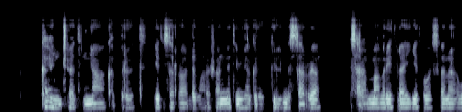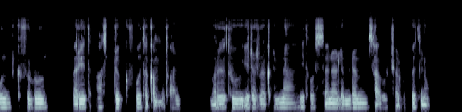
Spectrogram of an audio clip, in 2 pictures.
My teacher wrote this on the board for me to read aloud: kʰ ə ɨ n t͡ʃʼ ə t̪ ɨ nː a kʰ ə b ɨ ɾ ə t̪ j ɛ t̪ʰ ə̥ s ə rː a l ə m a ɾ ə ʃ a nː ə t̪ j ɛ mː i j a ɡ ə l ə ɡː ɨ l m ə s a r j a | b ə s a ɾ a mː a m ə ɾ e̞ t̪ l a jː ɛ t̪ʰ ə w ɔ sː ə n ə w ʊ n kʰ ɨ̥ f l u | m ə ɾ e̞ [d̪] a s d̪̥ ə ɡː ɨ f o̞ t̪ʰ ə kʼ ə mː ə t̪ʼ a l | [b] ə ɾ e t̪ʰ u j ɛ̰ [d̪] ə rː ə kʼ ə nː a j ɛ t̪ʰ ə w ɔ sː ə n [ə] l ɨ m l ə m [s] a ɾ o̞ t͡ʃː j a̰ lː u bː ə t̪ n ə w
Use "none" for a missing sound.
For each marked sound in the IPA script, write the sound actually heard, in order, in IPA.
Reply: t̪, m, d̪, ə, s

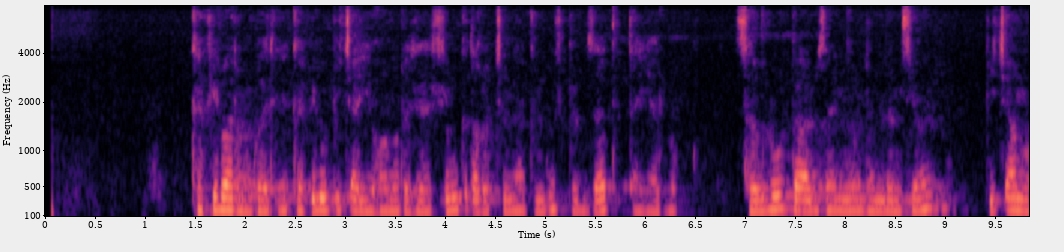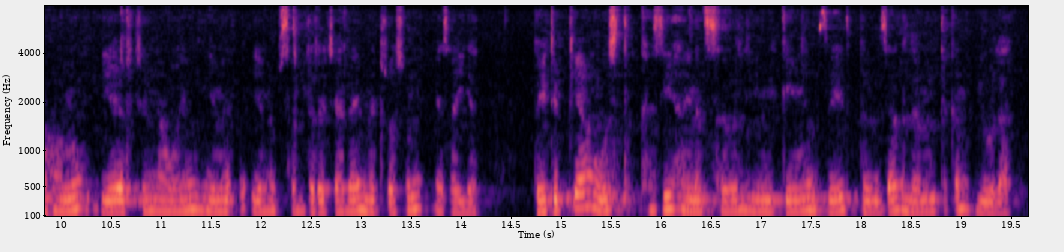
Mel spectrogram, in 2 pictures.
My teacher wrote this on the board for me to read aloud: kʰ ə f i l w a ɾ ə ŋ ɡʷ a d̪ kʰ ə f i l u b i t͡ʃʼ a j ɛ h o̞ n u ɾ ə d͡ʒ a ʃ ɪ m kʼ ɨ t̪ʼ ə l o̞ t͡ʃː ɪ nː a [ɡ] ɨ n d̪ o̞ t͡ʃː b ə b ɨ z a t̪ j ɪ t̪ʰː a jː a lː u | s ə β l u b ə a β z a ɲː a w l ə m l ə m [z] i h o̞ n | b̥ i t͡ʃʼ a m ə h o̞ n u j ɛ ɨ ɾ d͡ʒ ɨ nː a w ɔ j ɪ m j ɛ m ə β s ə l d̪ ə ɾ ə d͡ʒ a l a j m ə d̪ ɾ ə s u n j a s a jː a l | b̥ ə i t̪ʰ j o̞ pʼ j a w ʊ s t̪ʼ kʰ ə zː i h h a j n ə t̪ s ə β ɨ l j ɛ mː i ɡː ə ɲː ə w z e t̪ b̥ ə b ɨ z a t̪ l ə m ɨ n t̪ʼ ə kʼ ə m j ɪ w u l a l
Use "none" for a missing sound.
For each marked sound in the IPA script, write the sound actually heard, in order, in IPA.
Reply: ɡ, s

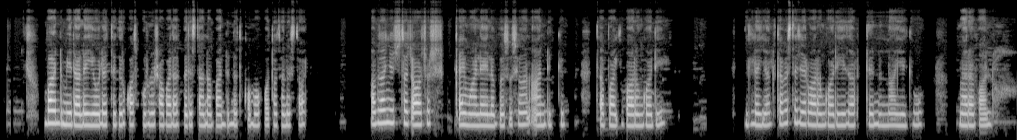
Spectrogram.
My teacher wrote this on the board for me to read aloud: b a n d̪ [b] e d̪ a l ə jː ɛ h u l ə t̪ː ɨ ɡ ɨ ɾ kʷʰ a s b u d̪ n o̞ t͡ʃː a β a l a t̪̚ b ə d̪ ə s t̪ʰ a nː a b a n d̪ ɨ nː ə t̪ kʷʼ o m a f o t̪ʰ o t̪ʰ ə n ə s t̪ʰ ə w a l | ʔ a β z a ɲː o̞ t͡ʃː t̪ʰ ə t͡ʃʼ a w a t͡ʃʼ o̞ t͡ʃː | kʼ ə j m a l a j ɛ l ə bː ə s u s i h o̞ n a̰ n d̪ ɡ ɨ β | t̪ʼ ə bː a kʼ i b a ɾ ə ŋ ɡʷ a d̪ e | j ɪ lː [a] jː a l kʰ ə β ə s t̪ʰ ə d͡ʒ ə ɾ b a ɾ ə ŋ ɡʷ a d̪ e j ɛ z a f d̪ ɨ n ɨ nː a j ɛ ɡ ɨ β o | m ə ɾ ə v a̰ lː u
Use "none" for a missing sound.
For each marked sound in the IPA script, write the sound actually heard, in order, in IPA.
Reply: m, ə

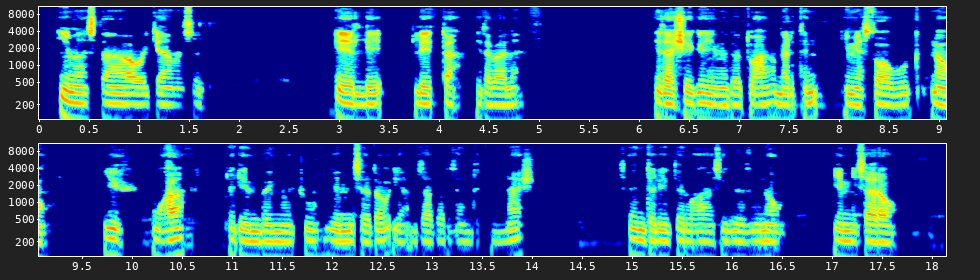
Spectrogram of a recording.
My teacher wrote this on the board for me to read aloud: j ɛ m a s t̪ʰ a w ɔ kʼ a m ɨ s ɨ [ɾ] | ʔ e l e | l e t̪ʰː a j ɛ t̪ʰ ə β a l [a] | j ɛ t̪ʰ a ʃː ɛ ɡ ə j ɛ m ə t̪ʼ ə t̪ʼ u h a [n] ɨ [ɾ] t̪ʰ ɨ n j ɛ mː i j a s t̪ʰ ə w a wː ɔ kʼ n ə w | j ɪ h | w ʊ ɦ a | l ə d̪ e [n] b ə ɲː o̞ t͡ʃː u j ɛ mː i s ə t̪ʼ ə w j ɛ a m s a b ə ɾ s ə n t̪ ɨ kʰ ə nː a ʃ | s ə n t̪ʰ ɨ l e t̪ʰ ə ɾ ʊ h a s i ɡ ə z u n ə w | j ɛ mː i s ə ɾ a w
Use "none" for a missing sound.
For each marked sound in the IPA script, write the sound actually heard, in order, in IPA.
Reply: l, ə, m, ɾ, m

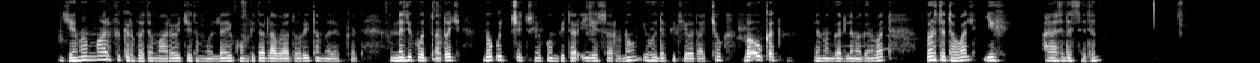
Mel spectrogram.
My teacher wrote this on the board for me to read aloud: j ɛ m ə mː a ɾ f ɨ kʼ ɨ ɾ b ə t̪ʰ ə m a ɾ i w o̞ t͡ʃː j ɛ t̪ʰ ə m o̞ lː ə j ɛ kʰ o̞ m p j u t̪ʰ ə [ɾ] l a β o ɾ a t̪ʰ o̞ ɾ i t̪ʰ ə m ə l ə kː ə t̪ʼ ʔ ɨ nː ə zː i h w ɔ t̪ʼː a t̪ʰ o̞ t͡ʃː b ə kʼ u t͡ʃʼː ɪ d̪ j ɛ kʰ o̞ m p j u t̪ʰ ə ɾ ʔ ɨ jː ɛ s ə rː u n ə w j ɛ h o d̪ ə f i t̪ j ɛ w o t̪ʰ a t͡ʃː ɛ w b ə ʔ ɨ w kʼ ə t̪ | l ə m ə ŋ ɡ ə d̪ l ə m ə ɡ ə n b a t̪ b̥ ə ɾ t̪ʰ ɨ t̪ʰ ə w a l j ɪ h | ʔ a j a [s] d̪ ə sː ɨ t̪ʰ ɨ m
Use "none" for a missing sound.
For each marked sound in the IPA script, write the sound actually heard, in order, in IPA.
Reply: ɾ, s

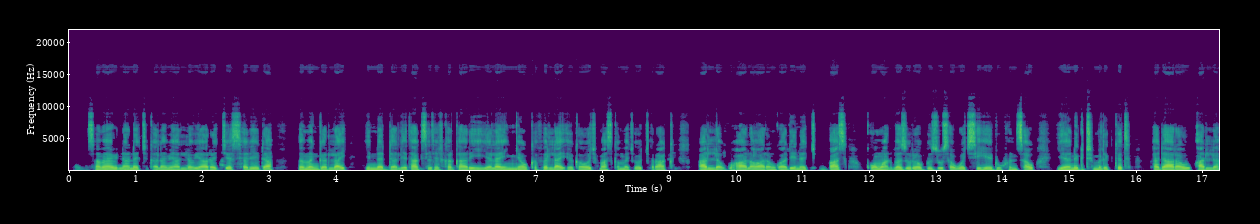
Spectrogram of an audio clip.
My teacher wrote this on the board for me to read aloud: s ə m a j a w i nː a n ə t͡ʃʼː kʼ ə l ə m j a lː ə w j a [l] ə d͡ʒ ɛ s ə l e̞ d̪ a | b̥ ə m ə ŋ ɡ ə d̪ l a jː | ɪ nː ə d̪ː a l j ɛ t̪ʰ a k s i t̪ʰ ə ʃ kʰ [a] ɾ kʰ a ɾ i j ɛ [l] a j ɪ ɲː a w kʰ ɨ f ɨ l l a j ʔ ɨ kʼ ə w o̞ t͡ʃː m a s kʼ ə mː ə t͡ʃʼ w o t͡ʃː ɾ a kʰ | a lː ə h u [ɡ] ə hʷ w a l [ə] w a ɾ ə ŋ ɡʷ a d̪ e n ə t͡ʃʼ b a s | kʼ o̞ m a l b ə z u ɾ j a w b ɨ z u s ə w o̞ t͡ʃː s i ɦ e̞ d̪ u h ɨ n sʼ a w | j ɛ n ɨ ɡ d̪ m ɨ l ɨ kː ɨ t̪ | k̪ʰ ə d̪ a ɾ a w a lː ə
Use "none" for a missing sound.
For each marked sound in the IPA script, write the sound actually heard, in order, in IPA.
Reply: ɾ, ə, l, b, a

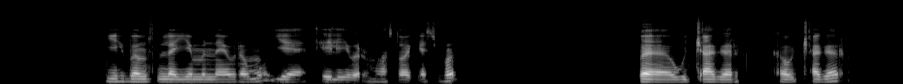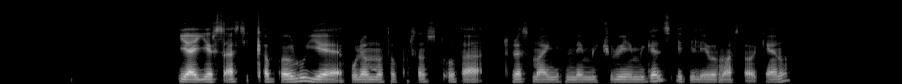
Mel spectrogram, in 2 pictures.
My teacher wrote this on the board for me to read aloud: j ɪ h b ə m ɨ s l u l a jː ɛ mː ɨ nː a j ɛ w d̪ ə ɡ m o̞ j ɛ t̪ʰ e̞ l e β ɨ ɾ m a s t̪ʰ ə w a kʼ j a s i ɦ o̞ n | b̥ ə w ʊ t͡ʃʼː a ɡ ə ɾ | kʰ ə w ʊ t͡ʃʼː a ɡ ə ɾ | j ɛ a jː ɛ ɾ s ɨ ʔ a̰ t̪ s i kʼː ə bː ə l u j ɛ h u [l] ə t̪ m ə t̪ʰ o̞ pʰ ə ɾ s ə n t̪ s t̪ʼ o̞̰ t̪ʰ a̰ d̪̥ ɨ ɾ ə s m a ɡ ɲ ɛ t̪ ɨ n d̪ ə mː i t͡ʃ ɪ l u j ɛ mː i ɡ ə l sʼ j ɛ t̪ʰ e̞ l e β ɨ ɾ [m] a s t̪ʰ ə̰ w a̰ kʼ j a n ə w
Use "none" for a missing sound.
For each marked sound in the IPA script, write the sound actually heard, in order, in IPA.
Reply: l, m

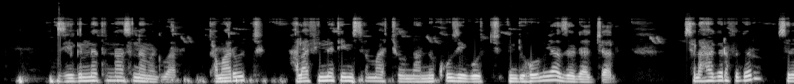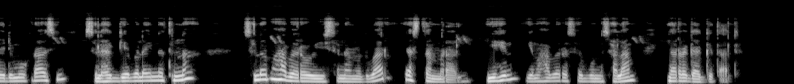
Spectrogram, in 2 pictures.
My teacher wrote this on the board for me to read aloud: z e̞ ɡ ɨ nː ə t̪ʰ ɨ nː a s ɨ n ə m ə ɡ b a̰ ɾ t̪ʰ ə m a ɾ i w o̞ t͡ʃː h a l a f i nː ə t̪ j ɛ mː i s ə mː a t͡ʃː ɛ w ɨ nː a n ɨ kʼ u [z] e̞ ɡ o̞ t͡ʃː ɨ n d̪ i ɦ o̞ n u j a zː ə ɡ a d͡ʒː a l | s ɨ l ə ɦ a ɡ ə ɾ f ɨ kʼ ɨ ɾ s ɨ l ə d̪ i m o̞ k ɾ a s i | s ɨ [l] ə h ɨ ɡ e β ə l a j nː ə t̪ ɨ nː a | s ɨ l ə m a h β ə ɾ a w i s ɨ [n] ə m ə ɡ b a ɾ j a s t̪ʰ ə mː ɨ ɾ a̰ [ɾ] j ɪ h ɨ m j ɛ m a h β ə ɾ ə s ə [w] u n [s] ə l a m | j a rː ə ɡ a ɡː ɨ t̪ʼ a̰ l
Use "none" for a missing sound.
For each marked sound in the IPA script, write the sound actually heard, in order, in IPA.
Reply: z, l, n, l, β, s

